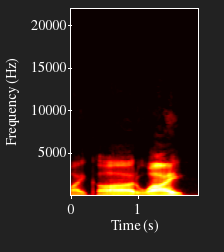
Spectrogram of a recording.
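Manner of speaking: panicked, freaking out, with drawn-out disbelief. Reacting as donations arrive but it still doesn't work: panicking. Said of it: "I'm panicking".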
